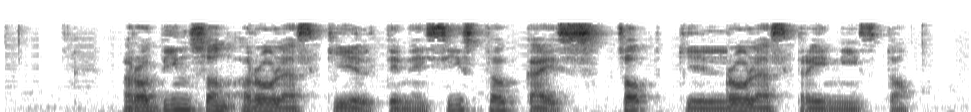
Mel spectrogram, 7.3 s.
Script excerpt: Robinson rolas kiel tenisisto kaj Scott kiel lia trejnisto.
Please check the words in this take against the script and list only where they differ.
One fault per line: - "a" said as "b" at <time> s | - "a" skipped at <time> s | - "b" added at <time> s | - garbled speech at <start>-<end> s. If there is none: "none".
- "lia" said as "rolas" at 5.5 s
